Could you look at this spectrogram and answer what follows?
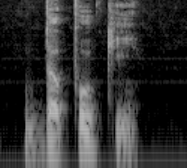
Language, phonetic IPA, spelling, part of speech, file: Polish, [dɔˈpuci], dopóki, conjunction, Pl-dopóki.ogg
